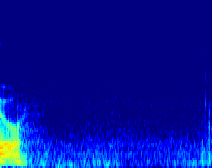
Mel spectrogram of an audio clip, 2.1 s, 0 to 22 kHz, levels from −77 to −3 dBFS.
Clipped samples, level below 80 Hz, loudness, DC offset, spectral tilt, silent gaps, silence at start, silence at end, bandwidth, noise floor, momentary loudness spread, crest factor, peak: under 0.1%; -64 dBFS; -34 LUFS; under 0.1%; -8 dB/octave; none; 0 s; 1.85 s; 11.5 kHz; -61 dBFS; 26 LU; 22 dB; -16 dBFS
